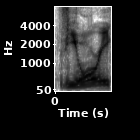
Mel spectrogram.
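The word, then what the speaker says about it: Vuori: V or E clothing it's spelled V u o R I I know it's kind of weird viore clothing calm and you have to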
